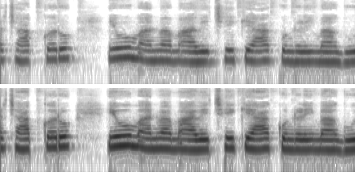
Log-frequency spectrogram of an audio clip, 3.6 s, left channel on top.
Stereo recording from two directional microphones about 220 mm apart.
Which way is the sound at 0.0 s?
30° right (ahead or behind).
